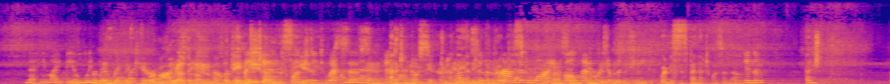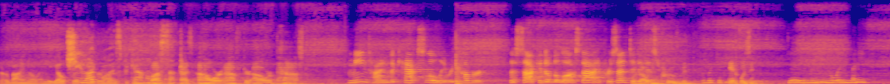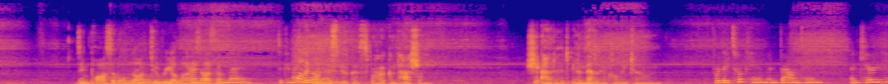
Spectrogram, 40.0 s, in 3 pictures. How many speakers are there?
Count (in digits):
7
